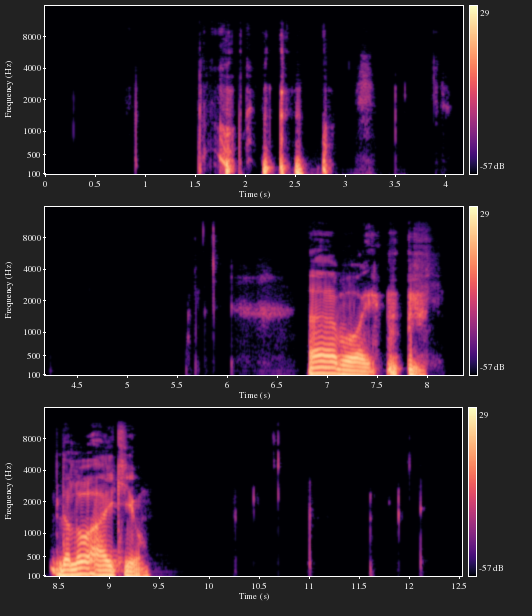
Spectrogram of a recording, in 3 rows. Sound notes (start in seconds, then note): 1.6 berdehem; 7.5 berdehem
